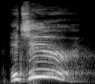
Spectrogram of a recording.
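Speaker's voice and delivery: high, full-volume warning shout. A narrator's reading. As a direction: shout the alarm, high and loud. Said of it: "to which Joseph shouts".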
